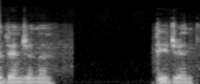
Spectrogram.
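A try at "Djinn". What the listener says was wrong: Jin. The D is silent.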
